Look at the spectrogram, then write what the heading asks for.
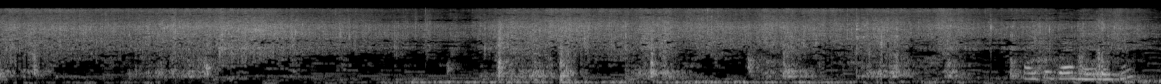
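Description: Chicken pieces frying in a metal pan: a steady sizzle, with a spatula stirring and scraping them around the pan in irregular strokes.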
